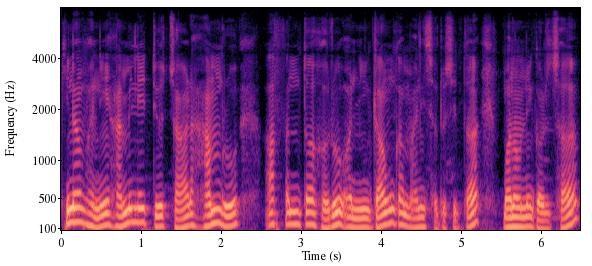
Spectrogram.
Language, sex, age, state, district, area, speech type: Nepali, male, 18-30, West Bengal, Darjeeling, rural, spontaneous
